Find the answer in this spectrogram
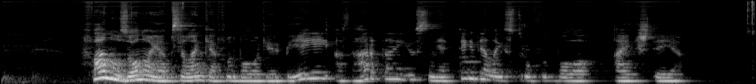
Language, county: Lithuanian, Panevėžys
